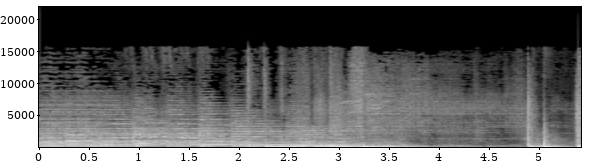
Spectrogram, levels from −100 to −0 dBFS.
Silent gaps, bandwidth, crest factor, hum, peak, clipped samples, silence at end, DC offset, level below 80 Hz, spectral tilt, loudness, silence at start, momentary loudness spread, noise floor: none; 16 kHz; 16 dB; none; 0 dBFS; under 0.1%; 0 s; under 0.1%; -22 dBFS; -6 dB/octave; -16 LUFS; 0 s; 17 LU; -39 dBFS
